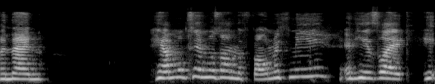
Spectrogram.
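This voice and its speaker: Speaking in a Valley Girl accent, a woman uses a raised, projected voice with a bright, sharp tone, ordinary pitch variation and a fairly slow pace. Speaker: livestreamer. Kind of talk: casual chat.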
